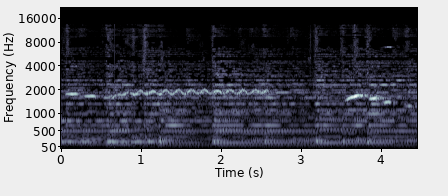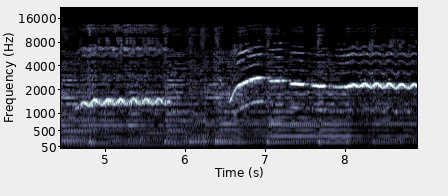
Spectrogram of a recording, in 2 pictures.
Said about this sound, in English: So the radio video is this guy strumming his guitar while his talented bird whistles and I want to carries a tune better than a lot of singers.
